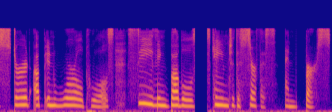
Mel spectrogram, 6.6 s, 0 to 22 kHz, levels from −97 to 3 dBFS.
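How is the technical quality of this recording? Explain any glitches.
The recording carries a handful of brief glitches: four concealed dropouts, one silent gap and a short hurried stretch after it. Through the mSBC headset link, the speech reaches up to about 8 kHz with a light graininess on louder sounds.

Concealed Bluetooth headset packet loss occurs at 0.69–0.72 s, 3.12–3.15 s, 4.80 s and 5.92–5.93 s, lasting roughly 8 to 30 ms. When packets between headset and phone went missing, the receiver filled each gap by repeating the best-matching recent stretch of waveform. The longer fills give a buzzy tone held at full level and a slight warble on resumption. On a waveform they show as a short, unnaturally regular repeating pattern. On a spectrogram they appear as evenly spaced harmonic lines held flat.

The playback stall runs from 3.90 to 4.15 s, about 250 ms of silence breaking the speech mid-flow. 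The player most likely ran out of data or was briefly blocked, so output stopped until it recovered. The waveform drops to a flat line, and the spectrogram shows a clean blank vertical band.

Time-compressed catch-up follows immediately, from 4.15 to 4.39 s, at twice normal speed. The player trimmed its backlog by cutting out small pieces and cross-fading the remainder. Speech sounds rushed but keeps its normal pitch. The spectrogram shows squeezed syllables without any upward shift in frequency.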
